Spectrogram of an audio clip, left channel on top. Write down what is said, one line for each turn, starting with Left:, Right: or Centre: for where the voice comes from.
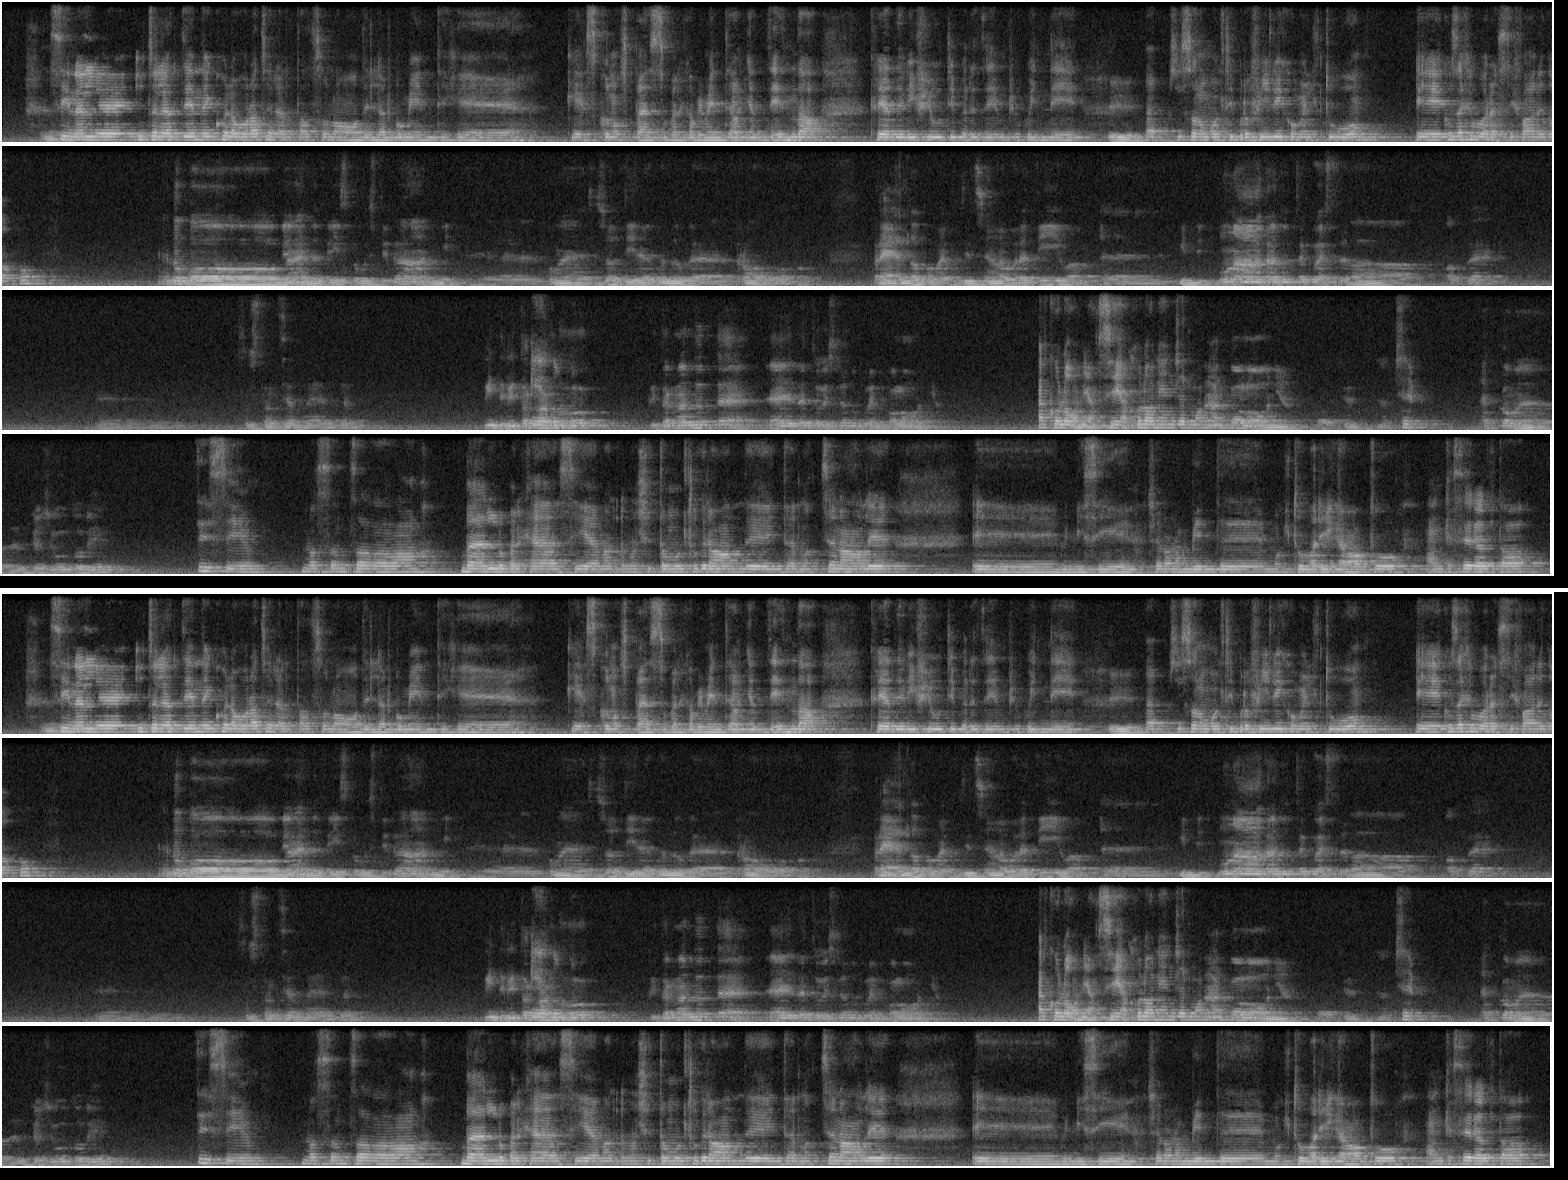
Left: eh,
Right: Sì, nelle- in tutte le aziende in cui ho lavorato in realtà sono degli argomenti che, che escono spesso perché ovviamente ogni azienda <laughs> crea dei rifiuti, per esempio, quindi
Left: sì,
Right: eh, ci sono molti profili come il tuo. E cos'è che vorresti fare dopo?
Left: E dopo ovviamente finisco questi due anni, eh, come si suol dire, quello che trovo <laughs> prendo
Right: Mm.
Left: come posizione lavorativa, eh, quindi una tra tutte queste va, va bene, ehm, sostanzialmente. Quindi ritornando,
Right: E dove?
Left: ritornando a te, hai detto che hai studiato pure in Polonia.
Right: A Colonia, sì, a Colonia
Left: Ah,
Right: in Germania.
Left: ah, Colonia, ok, ok.
Right: Sì.
Left: E come ti è piaciuto lì?
Right: Sì, sì, abbastanza bello perché sì, è una, è una città molto grande, internazionale e quindi sì, c'era un ambiente molto variegato, anche se in realtà,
